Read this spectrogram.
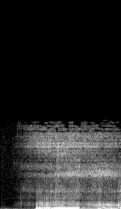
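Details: Snoring recorded with the SnoreLab app: one loud, low, rattling snore on breathing in, lasting over a second.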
